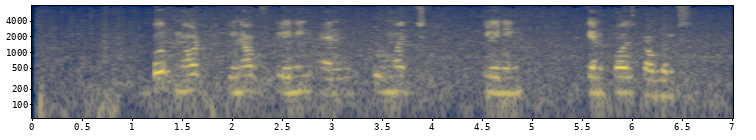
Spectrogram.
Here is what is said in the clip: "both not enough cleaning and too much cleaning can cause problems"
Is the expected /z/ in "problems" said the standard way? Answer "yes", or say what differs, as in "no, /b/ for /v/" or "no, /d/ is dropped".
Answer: no, /s/ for /z/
